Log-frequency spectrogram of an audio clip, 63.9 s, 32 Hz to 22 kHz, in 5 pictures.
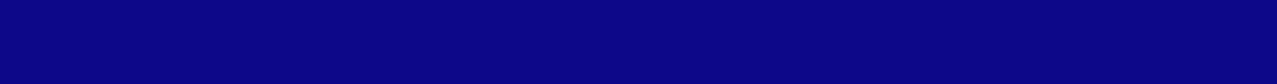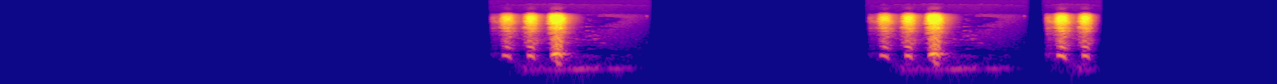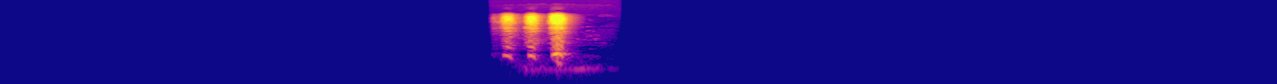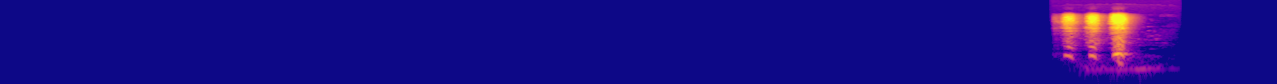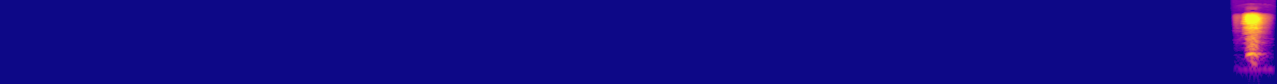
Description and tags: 31-Perro olfato-consolidated
Dog, Smell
